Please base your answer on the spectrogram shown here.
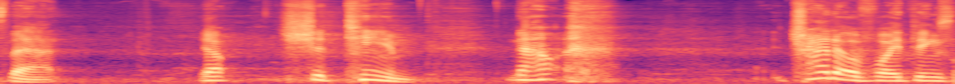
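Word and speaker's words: Shittim: sent two spies from team is how you pronounce that yep should team now try to avoid things like that but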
